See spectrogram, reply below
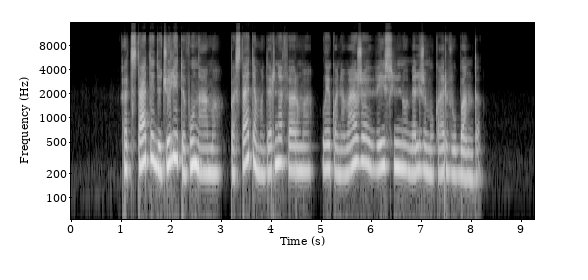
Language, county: Lithuanian, Vilnius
